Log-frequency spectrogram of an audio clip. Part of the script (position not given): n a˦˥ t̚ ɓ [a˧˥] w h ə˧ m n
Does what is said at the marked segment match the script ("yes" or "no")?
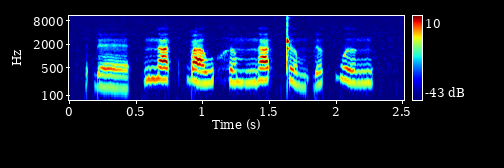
yes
